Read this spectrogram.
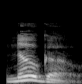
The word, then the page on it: no-go: British English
